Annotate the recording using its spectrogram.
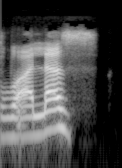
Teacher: لام کو ضاد کے ساتھ ملائیں گے، ضاد کے اوپر شد ہے، اسے جمع کے پڑھیں گے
